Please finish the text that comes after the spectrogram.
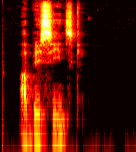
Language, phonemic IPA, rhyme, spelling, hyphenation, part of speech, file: Norwegian Bokmål, /abʏˈsiːnsk/, -iːnsk, abyssinsk, ab‧ys‧sinsk, adjective, Nb-abyssinsk.ogg
- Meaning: Abyssinian (of or pertaining to Ethiopia or its inhabitants)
